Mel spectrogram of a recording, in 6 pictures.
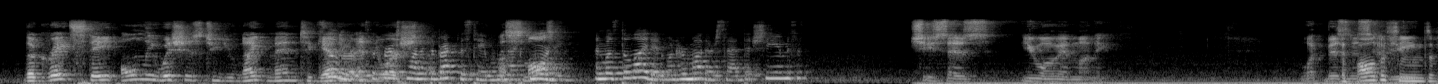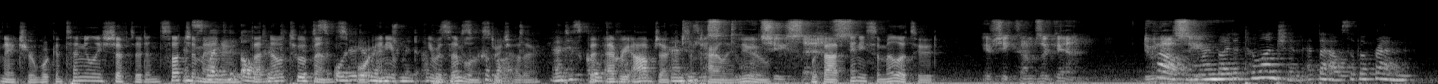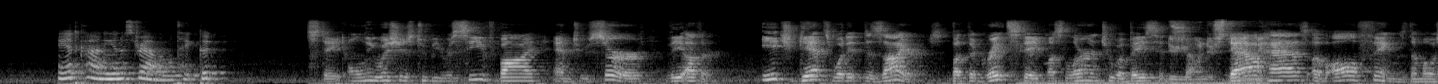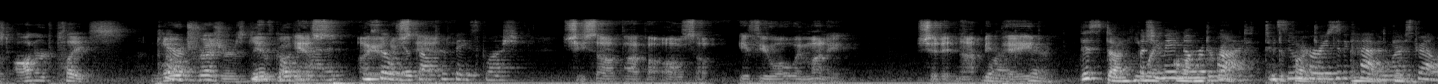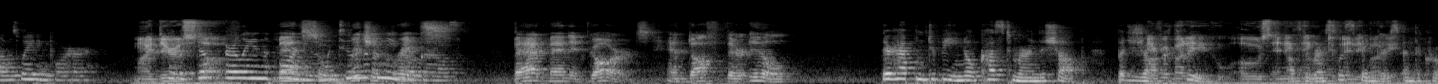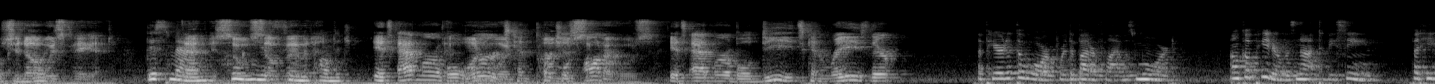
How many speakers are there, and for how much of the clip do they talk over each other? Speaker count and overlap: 5, about 37%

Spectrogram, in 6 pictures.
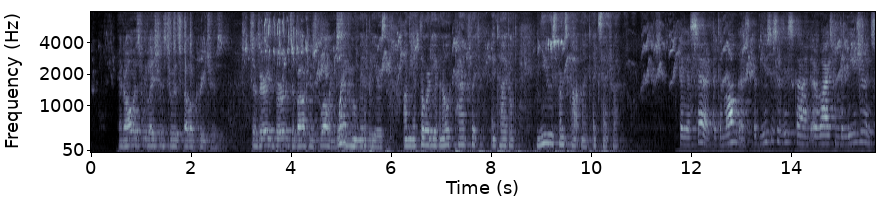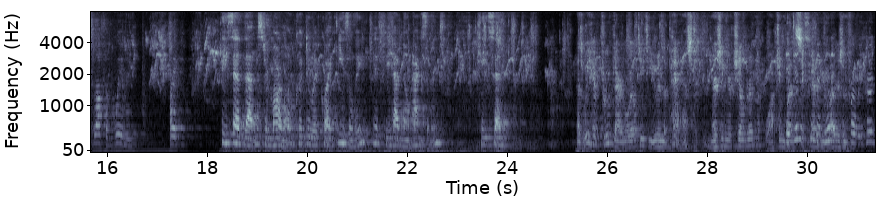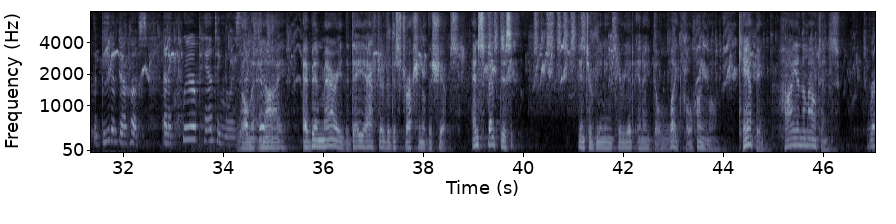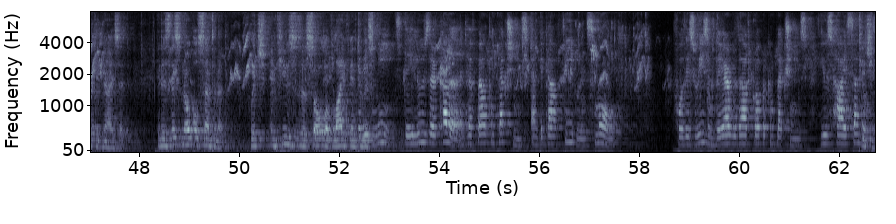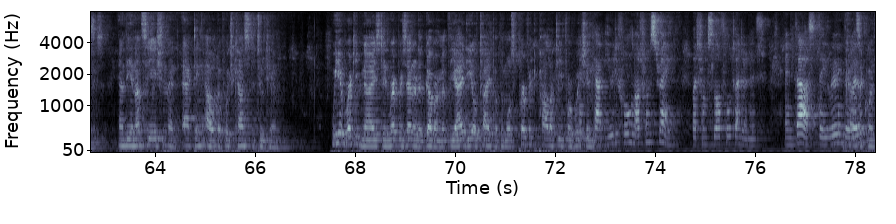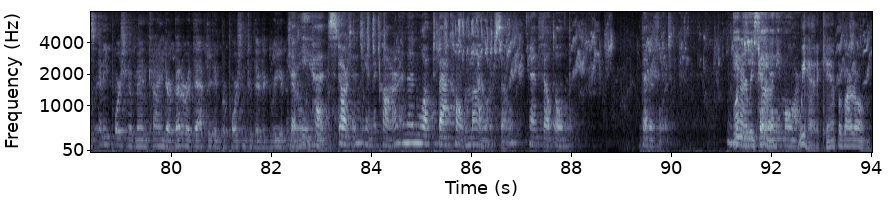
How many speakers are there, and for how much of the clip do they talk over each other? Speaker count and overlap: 7, about 8%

